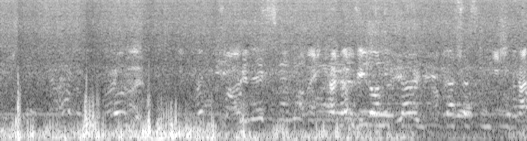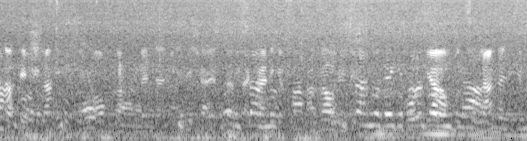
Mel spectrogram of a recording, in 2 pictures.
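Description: A middle-aged man speaks calmly to a crowd outdoors.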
